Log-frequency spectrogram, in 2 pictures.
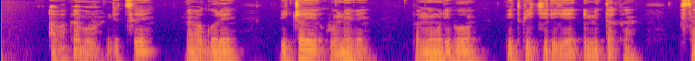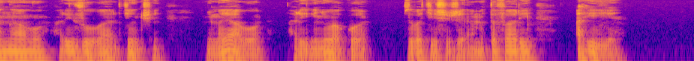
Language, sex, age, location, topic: Kinyarwanda, female, 50+, Nyagatare, health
